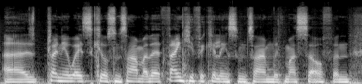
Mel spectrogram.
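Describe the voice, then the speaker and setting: A man hosting a podcast, wrapping up the interview with a friendly, brisk manner. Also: mid-range voice, a little mellow. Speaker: podcast host. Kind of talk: casual interview chat.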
